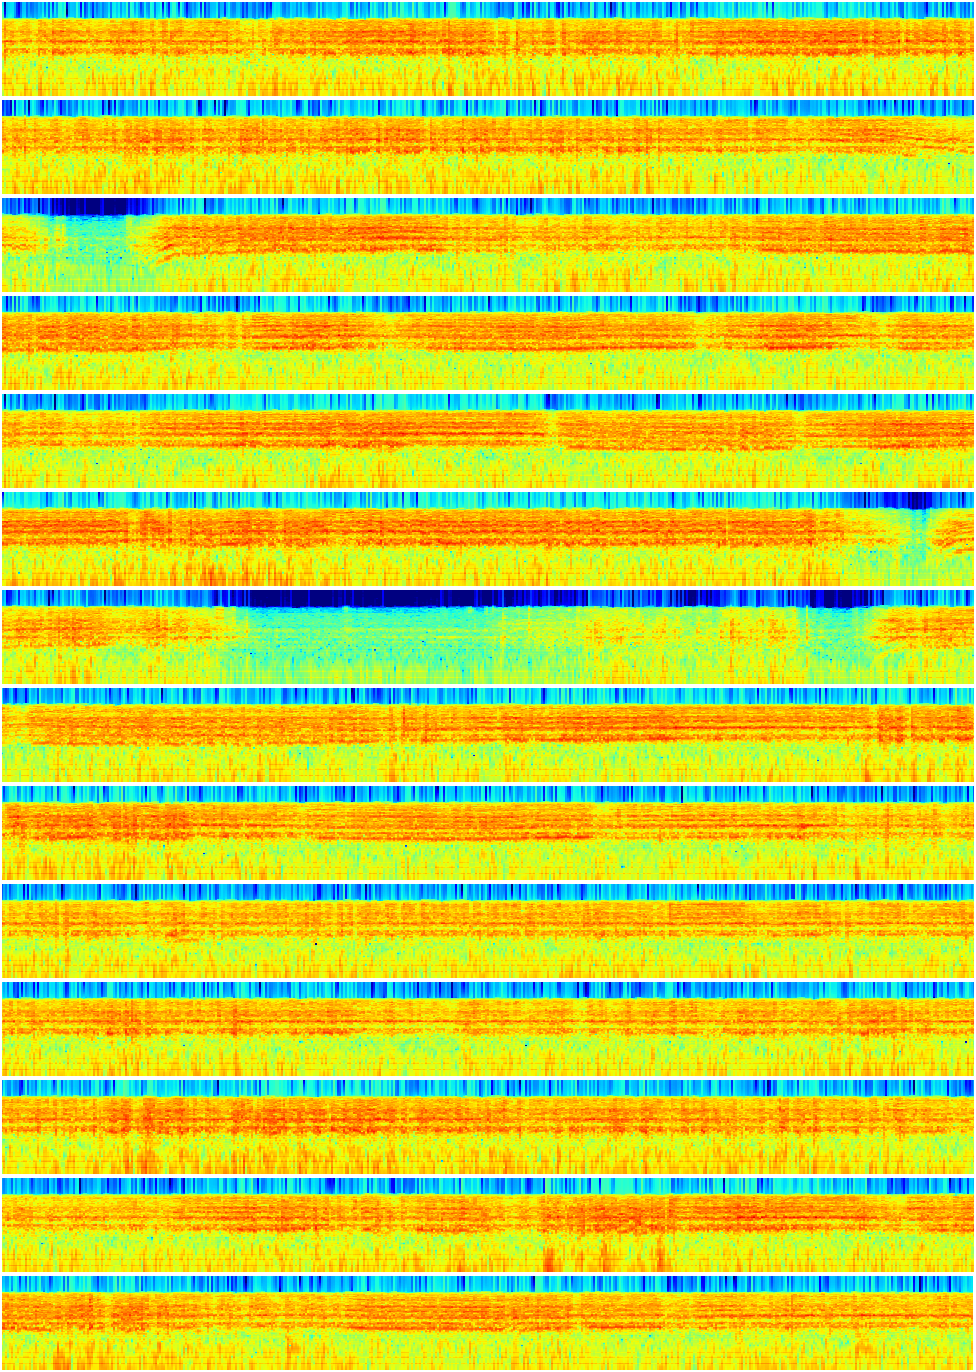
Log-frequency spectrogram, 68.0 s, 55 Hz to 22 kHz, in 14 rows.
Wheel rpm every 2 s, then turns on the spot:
230, 220, 220, 230, 180, 130, 220, 220, 220, 220, 220, 210, 190, 190, 120, 20, 30, 170, 210, 220, 220, 230, 230, 230, 230, 230, 230, 230, 230, 230, 220, 220, 220, 230.
30-32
